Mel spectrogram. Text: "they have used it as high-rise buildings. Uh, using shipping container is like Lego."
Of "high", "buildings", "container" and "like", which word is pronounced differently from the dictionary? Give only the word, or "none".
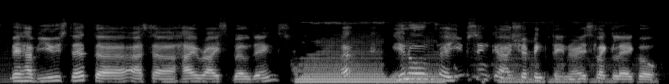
buildings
